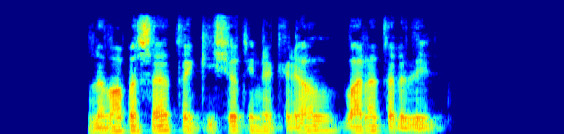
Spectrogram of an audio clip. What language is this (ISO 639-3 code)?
cat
